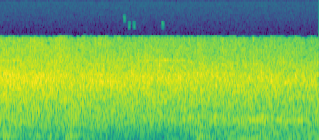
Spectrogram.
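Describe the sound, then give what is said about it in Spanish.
A large stadium crowd at a football match gives a sustained ovation as Carlos Vela is substituted off and Canales comes on, a dense, steady wash of clapping and cheering that holds evenly throughout with no clear speech over it. “Ovación para el cántabro.”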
